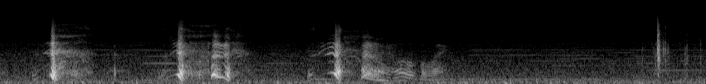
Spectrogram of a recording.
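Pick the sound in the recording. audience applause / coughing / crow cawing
coughing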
